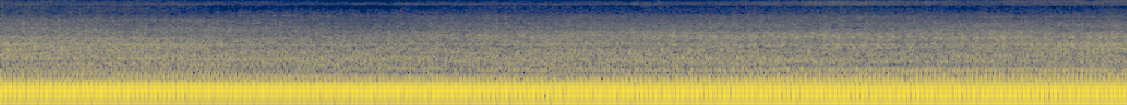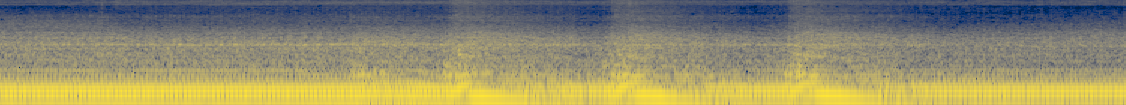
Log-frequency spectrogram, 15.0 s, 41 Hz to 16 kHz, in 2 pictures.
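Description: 2020 Triumph Rocket 3R's 2,458 cc inline three-cylinder engine idling steadily in neutral. About ten seconds in, the throttle is blipped three times, about a second apart, each rev rising and dropping back to idle.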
